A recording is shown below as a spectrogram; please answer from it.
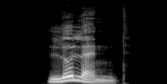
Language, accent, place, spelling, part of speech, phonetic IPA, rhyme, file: German, Germany, Berlin, lullend, verb, [ˈlʊlənt], -ʊlənt, De-lullend.ogg
- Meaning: present participle of lullen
